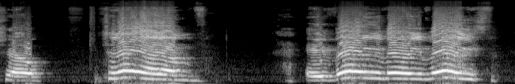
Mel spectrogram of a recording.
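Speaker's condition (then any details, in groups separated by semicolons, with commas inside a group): Cerebral palsy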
